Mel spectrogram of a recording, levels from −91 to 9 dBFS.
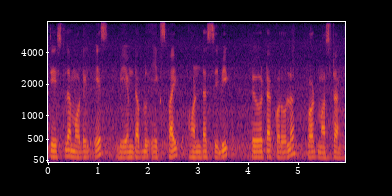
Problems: constant background noise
